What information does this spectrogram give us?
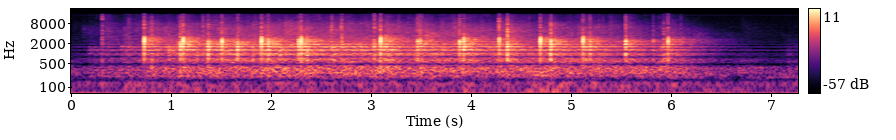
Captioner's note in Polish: oklaski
